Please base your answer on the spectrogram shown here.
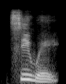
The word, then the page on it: seaway: Indian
